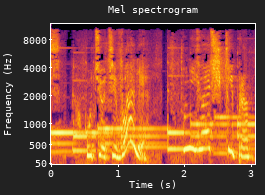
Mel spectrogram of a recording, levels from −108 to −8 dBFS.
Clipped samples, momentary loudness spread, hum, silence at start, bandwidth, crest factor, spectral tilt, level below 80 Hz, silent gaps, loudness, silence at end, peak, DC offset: under 0.1%; 5 LU; none; 0 s; 11 kHz; 10 dB; -3.5 dB/octave; -44 dBFS; none; -11 LUFS; 0 s; -2 dBFS; under 0.1%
